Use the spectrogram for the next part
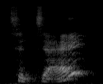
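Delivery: loud, high rising disbelief; incredulous, pitch shooting up; startled question. A narrator's reading. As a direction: react as if caught off guard. Dennis reacts to doing it today.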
